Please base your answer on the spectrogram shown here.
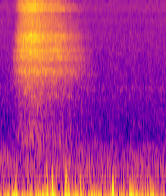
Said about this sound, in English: Take a deep breath in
